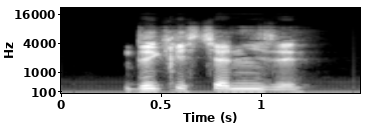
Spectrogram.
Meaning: to dechristianize
- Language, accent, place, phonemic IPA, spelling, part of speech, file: French, France, Lyon, /de.kʁis.tja.ni.ze/, déchristianiser, verb, LL-Q150 (fra)-déchristianiser.wav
